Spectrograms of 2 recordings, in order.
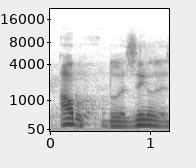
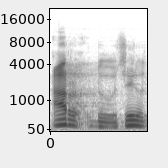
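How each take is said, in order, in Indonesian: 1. R-nya tebal, dengan bibir sedikit membulat. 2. R-nya tipis, tanpa bibir yang membulat. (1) "tapi ar duzil" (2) "Jangan ar duzil"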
